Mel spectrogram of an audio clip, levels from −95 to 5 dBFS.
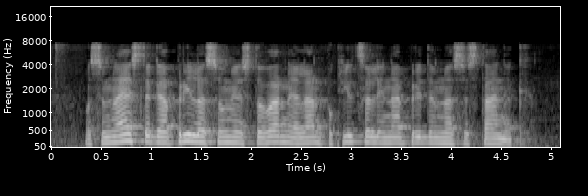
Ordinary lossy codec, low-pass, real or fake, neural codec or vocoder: none; 7.2 kHz; fake; codec, 16 kHz, 16 kbps, FreqCodec, larger model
